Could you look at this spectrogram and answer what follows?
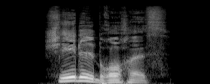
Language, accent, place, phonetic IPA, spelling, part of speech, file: German, Germany, Berlin, [ˈʃɛːdl̩ˌbʁʊxəs], Schädelbruches, noun, De-Schädelbruches.ogg
- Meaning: genitive singular of Schädelbruch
